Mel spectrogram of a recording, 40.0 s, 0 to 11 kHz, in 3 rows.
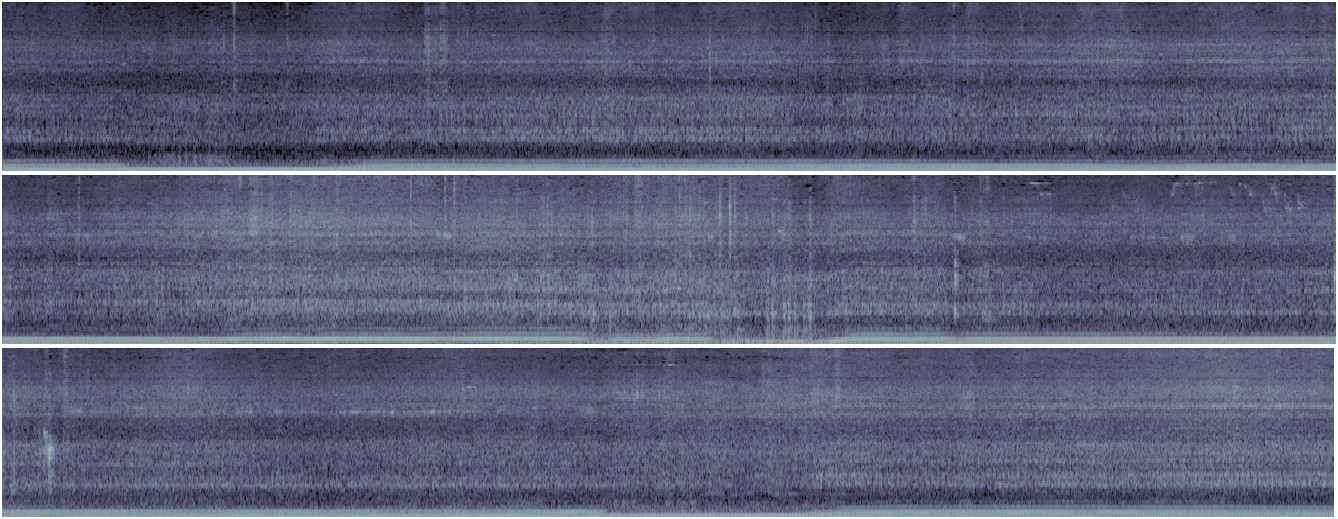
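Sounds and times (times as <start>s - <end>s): bulldozer diesel engine running: 0.0s - 40.0s.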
